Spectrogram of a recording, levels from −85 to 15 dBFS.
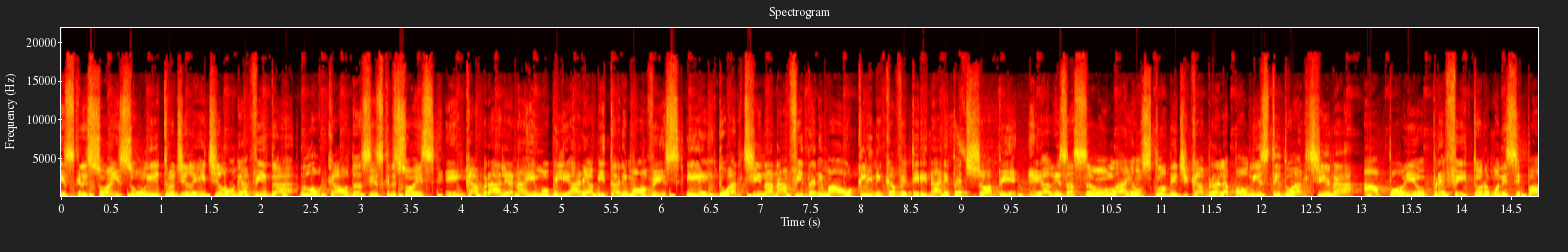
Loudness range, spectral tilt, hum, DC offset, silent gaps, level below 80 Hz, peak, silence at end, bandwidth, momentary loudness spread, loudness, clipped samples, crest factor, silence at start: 1 LU; -3.5 dB/octave; none; 0.7%; none; -24 dBFS; 0 dBFS; 0 s; 19.5 kHz; 2 LU; -11 LUFS; under 0.1%; 12 dB; 0 s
